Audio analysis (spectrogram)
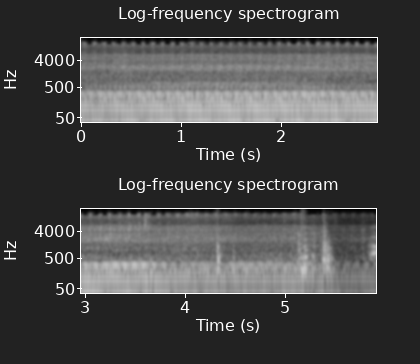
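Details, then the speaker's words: Fiat Stilo Abarth that sat unused for a very long time, just started and warming up with little coolant. Steady idle with a light quick tick, about three per second; valvetrain ticking blamed on long storage. "It might sound harder on camera, but the ticking sound is, yeah, the car has stood still for a very, very long time."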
